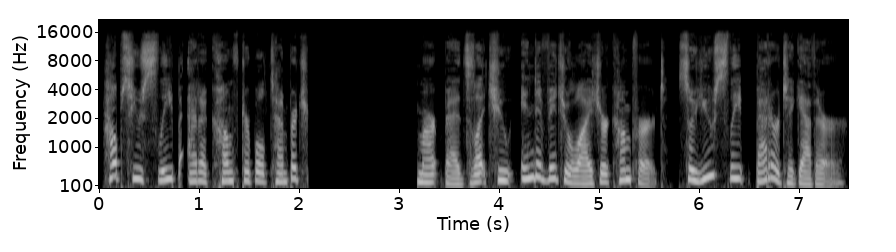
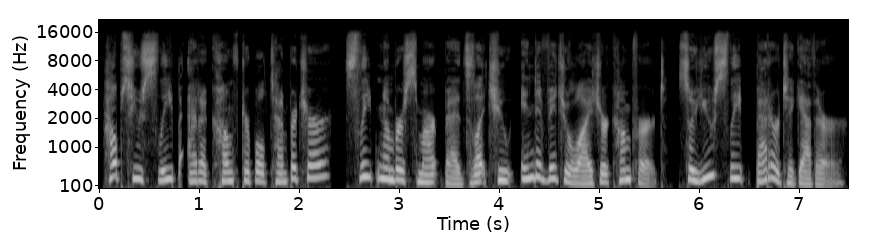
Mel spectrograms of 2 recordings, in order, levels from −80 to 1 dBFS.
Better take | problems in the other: second | audio cutting out; at 2 s for 1 s

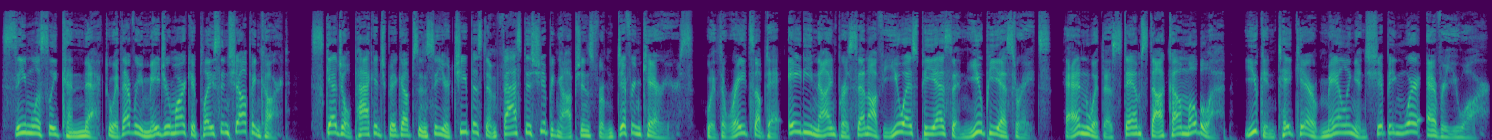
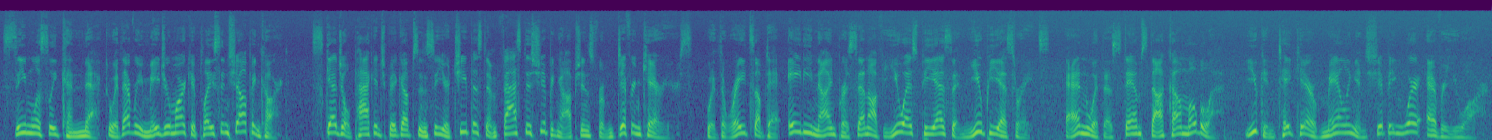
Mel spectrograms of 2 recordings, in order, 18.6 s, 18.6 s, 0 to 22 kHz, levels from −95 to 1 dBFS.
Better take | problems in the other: first | hiss; noticeable; throughout; 15 dB below the speech

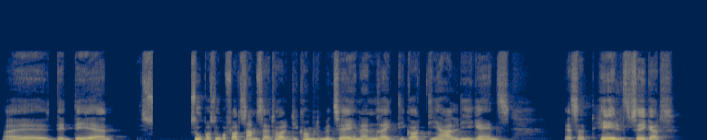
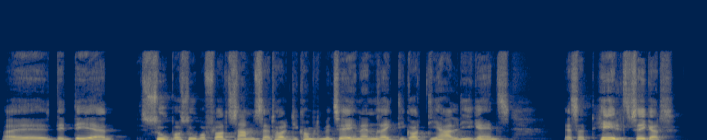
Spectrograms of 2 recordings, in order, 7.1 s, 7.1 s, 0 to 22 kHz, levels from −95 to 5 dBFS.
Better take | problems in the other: second | audio freezing; at 1.5 s

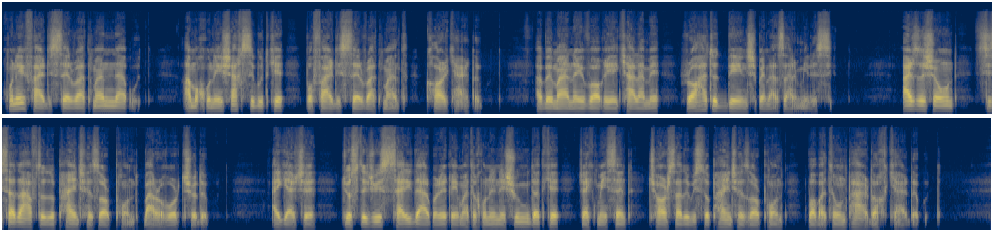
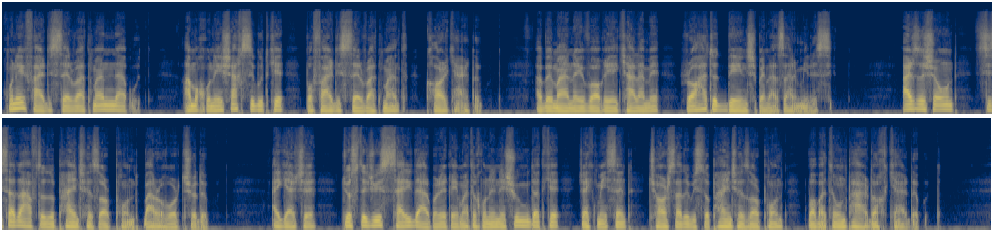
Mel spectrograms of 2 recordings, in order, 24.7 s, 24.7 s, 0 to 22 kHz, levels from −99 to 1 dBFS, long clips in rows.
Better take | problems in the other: second | thin; very; fading below 400 Hz

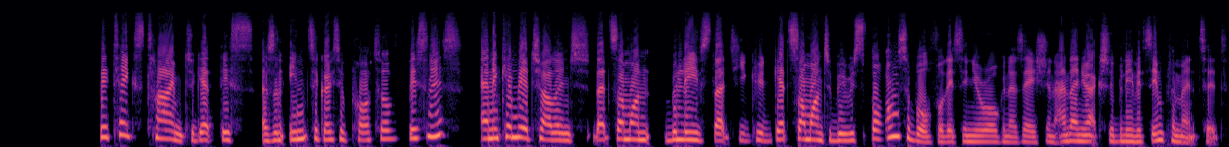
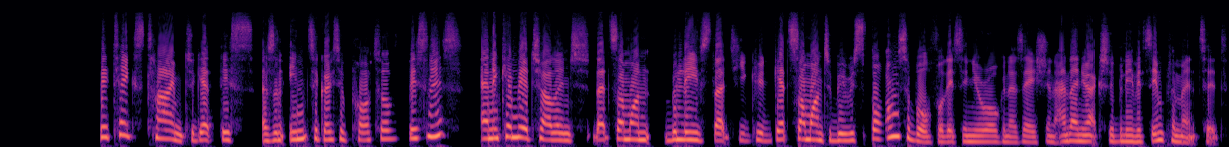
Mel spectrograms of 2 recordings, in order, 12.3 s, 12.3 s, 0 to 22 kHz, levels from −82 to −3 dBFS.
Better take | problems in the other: neither | distortion; slight; 6% of the sound clipped; the same in both

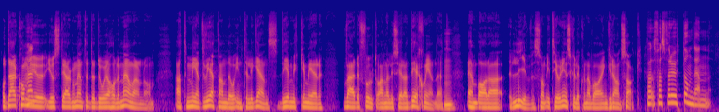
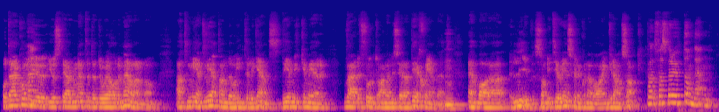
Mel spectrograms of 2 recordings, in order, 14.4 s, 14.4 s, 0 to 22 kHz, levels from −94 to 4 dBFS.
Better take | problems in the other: first | off-mic speech; far // room echo; slight; dies away in 0.4 s

